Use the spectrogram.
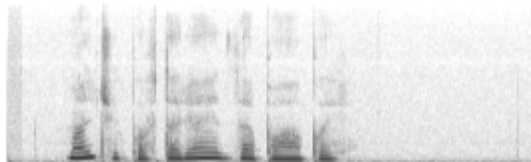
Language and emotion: Russian, sad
